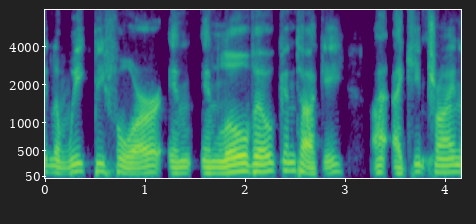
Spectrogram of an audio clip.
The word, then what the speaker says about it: Louisville: but probably not uh like I grew up with Louisville but I have to learn how to put that invisible L into the word okay uh but the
